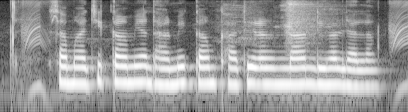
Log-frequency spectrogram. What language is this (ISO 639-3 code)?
bho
